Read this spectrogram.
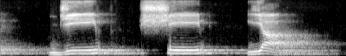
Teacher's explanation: ஜீம், ஷீன், யா, இந்த 3 எழுத்துக்களும் நாவின் நடு நேரே உள்ள மேல் முரசில் படும்போது வெளியாக வேண்டும்.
